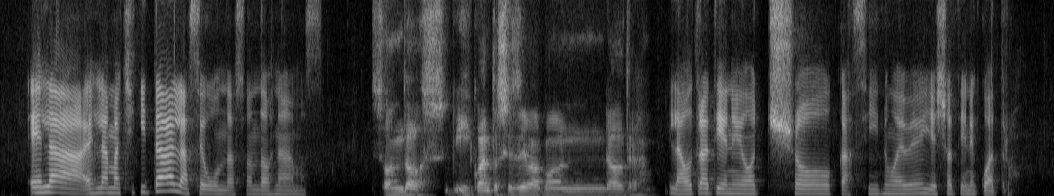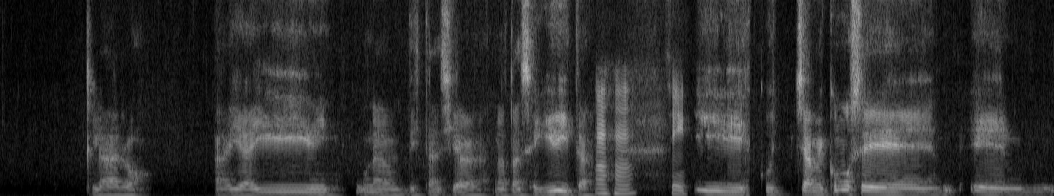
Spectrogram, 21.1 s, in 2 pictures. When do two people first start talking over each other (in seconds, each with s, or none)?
none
